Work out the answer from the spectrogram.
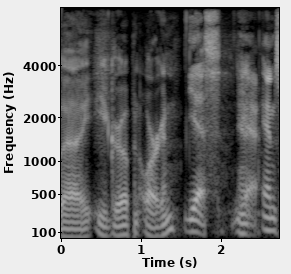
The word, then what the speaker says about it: Oregon: Uh, you uh you grew up in Oregon. Yes. And some people call it Oregon. Some people do. And they're wrong. That's incorrect. Wrong. That is incorrect.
